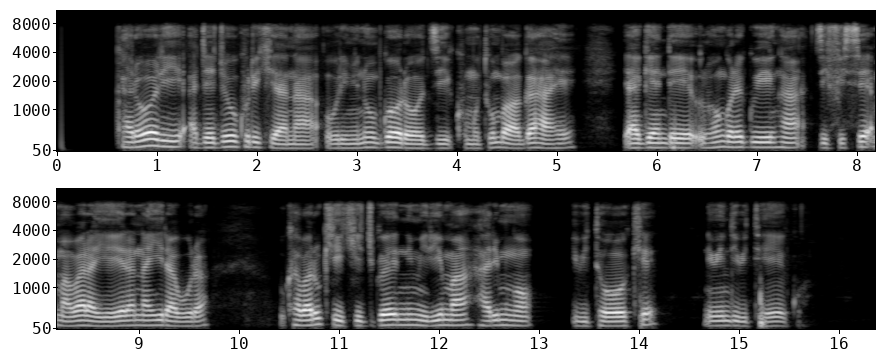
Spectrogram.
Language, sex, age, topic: Rundi, male, 18-24, agriculture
